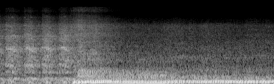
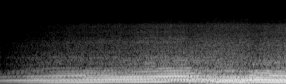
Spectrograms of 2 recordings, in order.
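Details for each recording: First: Built turbocharged EG Civic with GSR engine on the dyno, running rich: engine holds at one high speed with fast, choppy stutter as the two-step launch limiter cuts in. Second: Built EG Civic GSR with SheepyBuilt turbo kit and rebuilt Precision 6266 turbo, on the dyno, at 10 psi (368 wheel hp, 241 torque), running rich: revs climb slowly and the tone rises smoothly, but boost builds late; wastegate leak makes spool lazy.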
